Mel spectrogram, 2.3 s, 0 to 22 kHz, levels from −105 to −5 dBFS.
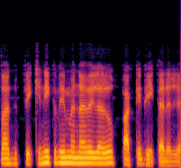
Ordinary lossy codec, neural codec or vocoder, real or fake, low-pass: none; codec, 16 kHz, 0.5 kbps, FunCodec, trained on LibriTTS, 25 frames a second; fake; none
